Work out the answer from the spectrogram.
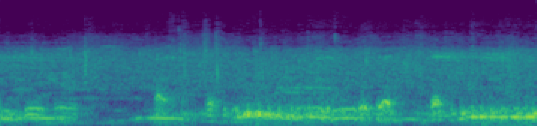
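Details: Male white pigeon performing: a busy stretch of low overlapping coos and short gurgling notes, continuous and fairly loud throughout.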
